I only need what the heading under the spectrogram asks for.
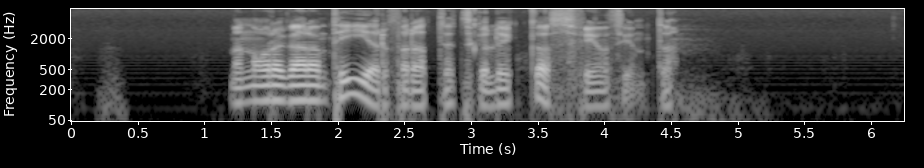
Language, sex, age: Swedish, male, 24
